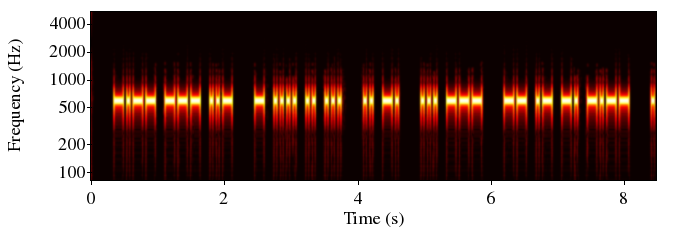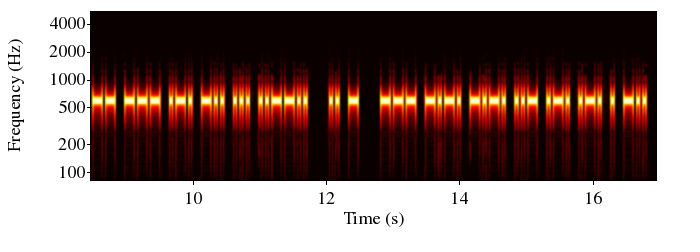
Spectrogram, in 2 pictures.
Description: Morse code, heard as a keyed tone, about 25 wpm, 600 Hz. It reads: YOU THIS IN SO MANY WORDS? IT OCCURRED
